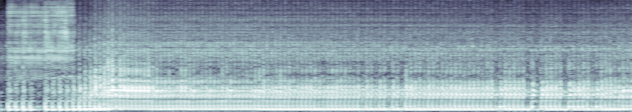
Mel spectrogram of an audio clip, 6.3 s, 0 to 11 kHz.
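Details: Restored 1979 Honda XR80 single-cylinder, fuel in the tank unknown: settles quickly into an even, deep growling idle with no knocks or misses; normal running.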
